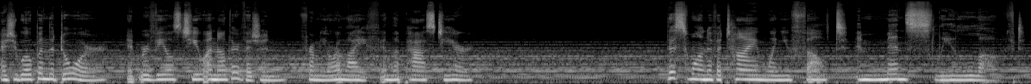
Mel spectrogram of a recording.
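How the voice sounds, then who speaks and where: Soothing, calm tone from a woman at a fairly slow pace, with long, frequent pauses and music in the background. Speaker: meditation guide. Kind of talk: guided meditation.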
